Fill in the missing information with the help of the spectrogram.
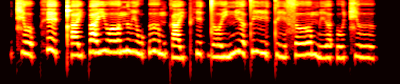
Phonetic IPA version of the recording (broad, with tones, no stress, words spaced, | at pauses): t͡ɕɤː˧˩p̚ heː˥˨t̚pʰa˩jpa˧˥jʋɤː˧˥n ʋi˥˨wʔɯː˥˨mka˩j pʰi˧t̚dɤː˩j ɲi˥˨ə̯t̪iː˥˨ t̪i˧˩ sɤː˧˥mi˩˧ə̯ʔu˩˧ t͡ɕɯː˧˩k̚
